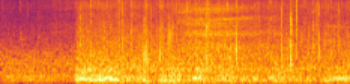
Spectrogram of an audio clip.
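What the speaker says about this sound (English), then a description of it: "Well, the weather's a bit dire now. It really is, pouring down with rain." Rain pours down on the River Thames foreshore in London, starting abruptly as a dense, steady hiss with scattered drop patter, close and moderately loud, with no speech.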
